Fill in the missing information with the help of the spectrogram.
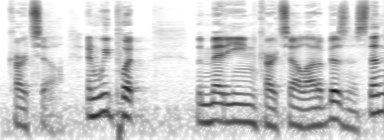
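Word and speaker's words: Medellín: We had Medellin cartel. Uh-huh. I'm not going to probably pronounce this right. – Medellin, yes.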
